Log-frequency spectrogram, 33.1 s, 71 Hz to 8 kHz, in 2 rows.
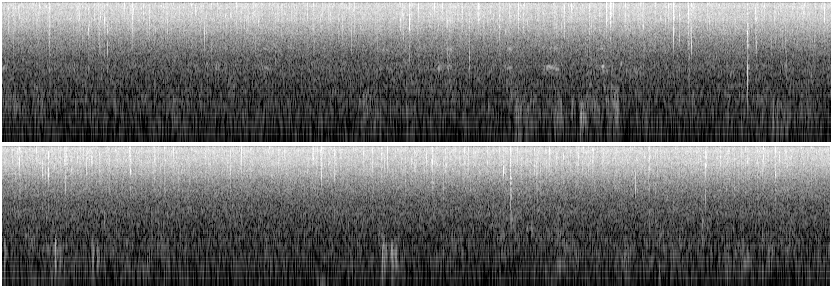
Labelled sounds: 10.8	11.1	humpback whale, 0.78 to 0.97 kHz

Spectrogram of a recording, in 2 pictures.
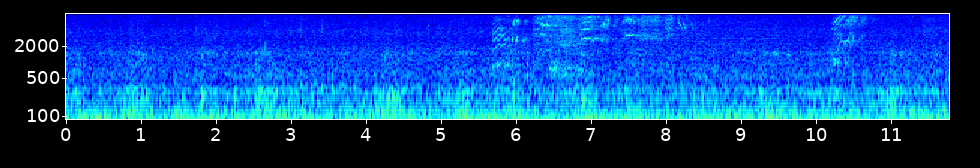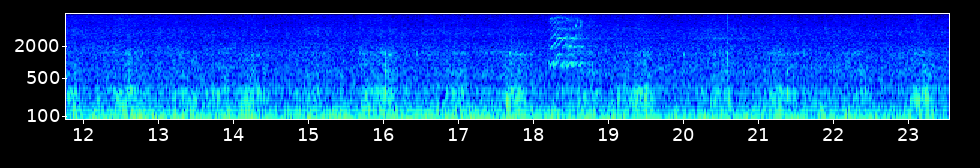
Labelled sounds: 18.1	18.8	killer whale, 0.87 to 7.7 kHz

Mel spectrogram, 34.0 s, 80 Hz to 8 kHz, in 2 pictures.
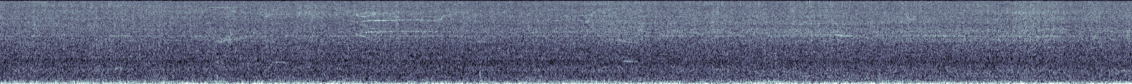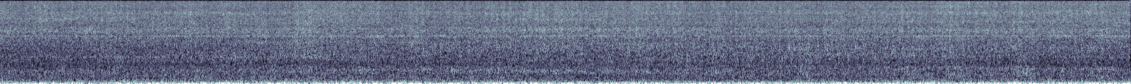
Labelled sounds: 5.3	6.4	killer whale, 2.2 to 5.0 kHz

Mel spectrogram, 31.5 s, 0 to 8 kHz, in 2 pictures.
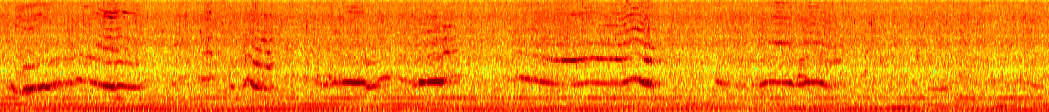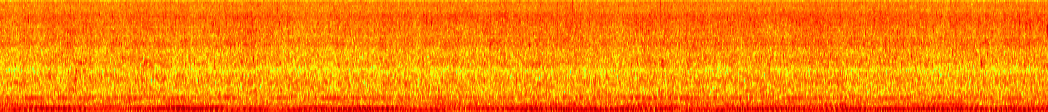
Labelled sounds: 0.8	2.1	humpback whale, 0.78 to 6.2 kHz
3.0	4.1	humpback whale, 0.84 to 1.6 kHz
4.9	5.5	humpback whale, 0.78 to 5.8 kHz
6.2	6.9	humpback whale, 0.78 to 3.4 kHz
7.7	9.9	humpback whale, 0.78 to 8.0 kHz
11.4	12.3	humpback whale, 0.78 to 7.3 kHz

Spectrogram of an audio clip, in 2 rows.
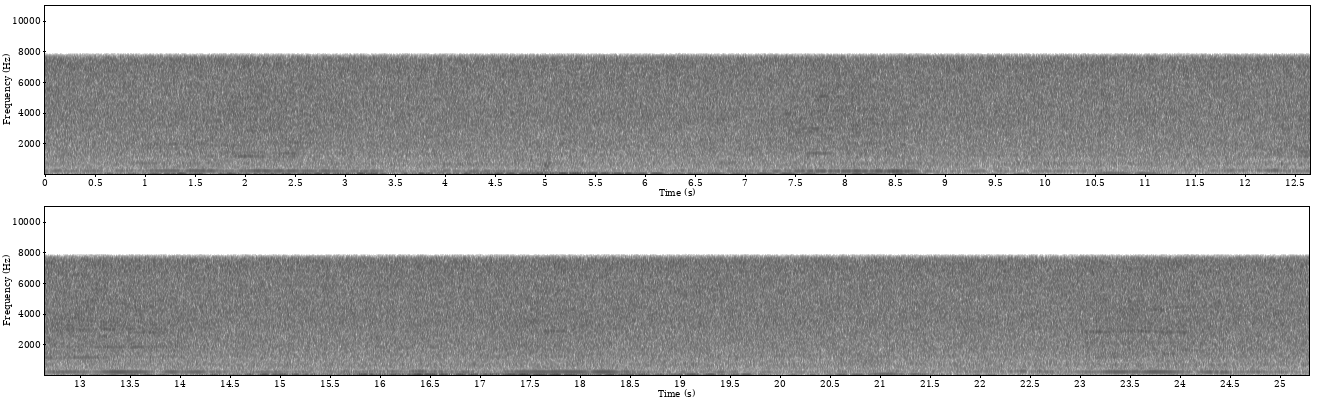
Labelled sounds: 1.9	2.2	humpback whale, 1.15 to 1.25 kHz
7.6	7.9	humpback whale, 1.2 to 1.4 kHz

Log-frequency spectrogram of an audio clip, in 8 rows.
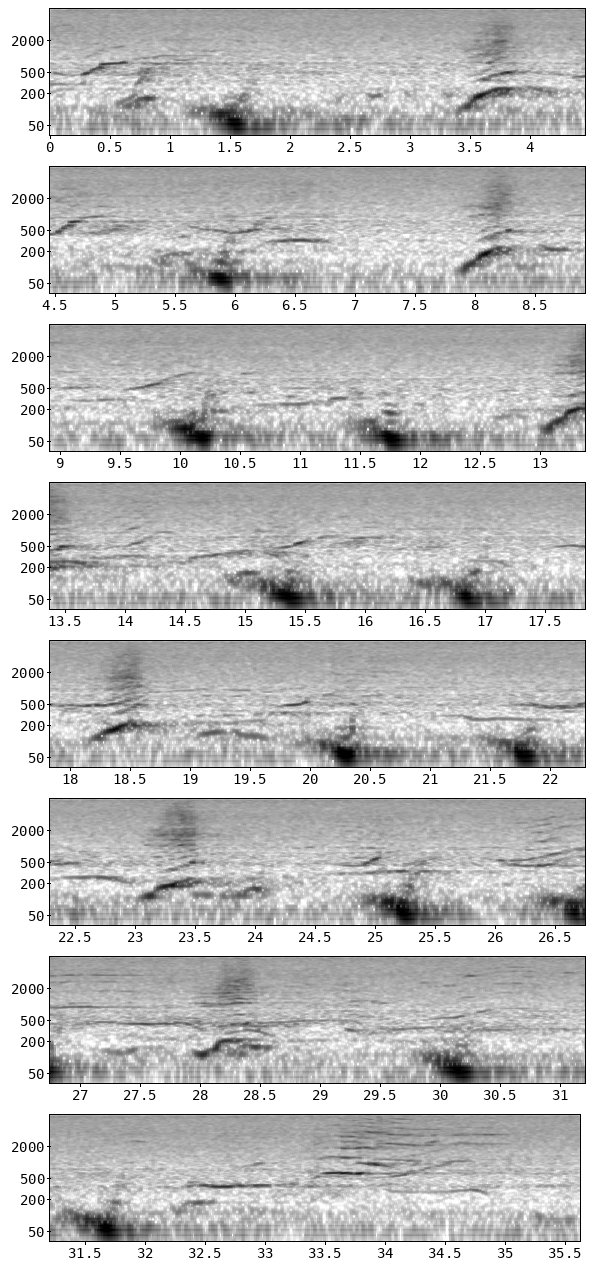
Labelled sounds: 0.7	1.1	humpback whale, 0.86 to 1.1 kHz
4.6	4.9	humpback whale, 0.80 to 0.99 kHz
7.9	8.2	humpback whale, 1.3 to 1.6 kHz
9.9	10.2	humpback whale, 0.80 to 1.0 kHz
18.3	19.2	humpback whale, 0.90 to 1.8 kHz
23.2	23.5	humpback whale, 1.5 to 1.8 kHz
26.5	27.3	humpback whale, 0.80 to 3.6 kHz
27.9	28.5	humpback whale, 0.93 to 1.2 kHz
29.2	29.6	humpback whale, 1.0 to 1.2 kHz
33.4	35.0	humpback whale, 0.80 to 4.3 kHz

